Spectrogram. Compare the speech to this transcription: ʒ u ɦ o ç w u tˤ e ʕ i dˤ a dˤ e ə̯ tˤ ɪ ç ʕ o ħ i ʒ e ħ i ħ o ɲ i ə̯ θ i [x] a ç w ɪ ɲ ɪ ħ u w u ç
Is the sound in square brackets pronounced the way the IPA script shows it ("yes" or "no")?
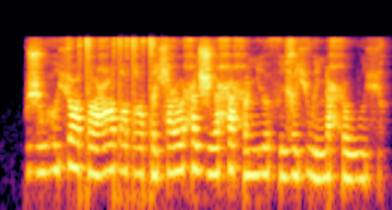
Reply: no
